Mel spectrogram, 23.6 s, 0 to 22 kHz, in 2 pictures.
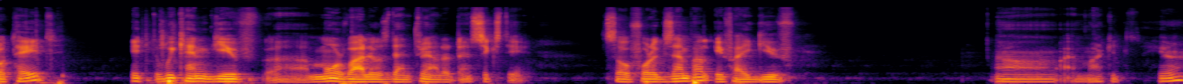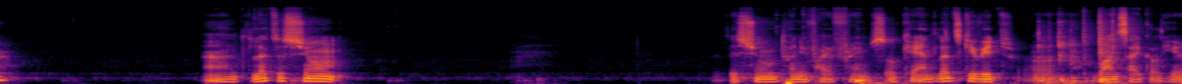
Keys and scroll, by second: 1.5 ctrl+z.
